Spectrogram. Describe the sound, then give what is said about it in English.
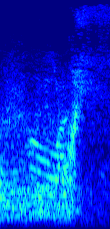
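A man imitates with his voice a hissing sound he heard, like a Fourth of July rocket: a breathy, steady hiss lasting about a second, rising slightly in pitch near the end before fading. “I heard a hissing sound like this.”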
